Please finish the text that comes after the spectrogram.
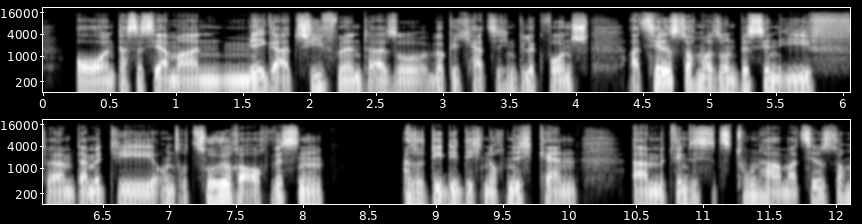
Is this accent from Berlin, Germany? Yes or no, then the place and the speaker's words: yes; Berlin, Germany; Also Yves und ich, wir waren also zwei Berliner geboren und aufgewachsen.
